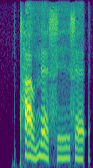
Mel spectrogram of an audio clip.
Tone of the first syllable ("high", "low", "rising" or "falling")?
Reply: falling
